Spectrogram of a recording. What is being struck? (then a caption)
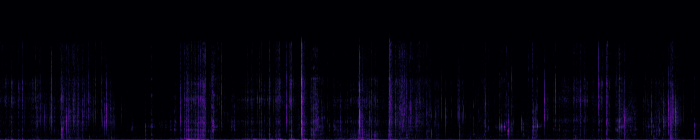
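Bar of soap. A utility-knife blade scrapes and carves a solid, dry pink soap bar with a blue rim, shaving off crumbly flakes. Dry, bright scraping and tearing crunches come in short strokes, with longer, louder rasping passes and sharp crisp clicks as flakes break away over a low rumble.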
